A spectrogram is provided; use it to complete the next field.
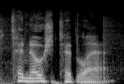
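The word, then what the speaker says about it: Tenochtitlan: It's Tanoshitlan. And Mayan cities are hard to pronounce too.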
